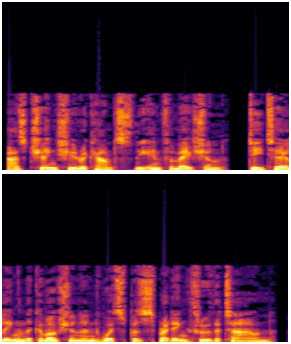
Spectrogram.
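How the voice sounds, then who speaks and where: A man's voice: mid-range voice, lively intonation, moderate pace, fairly bright tone. A man giving scripted, dramatic narration for an audio drama in a solemn storyteller's manner.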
